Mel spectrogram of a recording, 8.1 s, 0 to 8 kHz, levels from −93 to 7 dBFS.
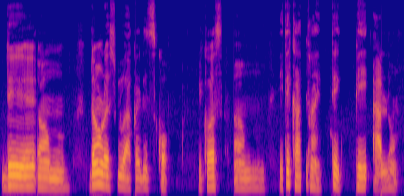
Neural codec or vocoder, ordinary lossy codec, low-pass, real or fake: none; none; none; real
